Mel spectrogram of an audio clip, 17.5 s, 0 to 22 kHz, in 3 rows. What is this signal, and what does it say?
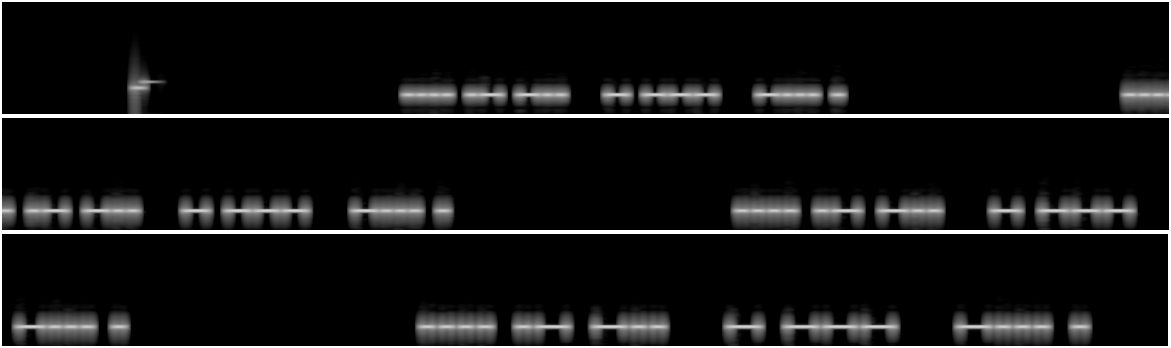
Morse code, heard as a keyed tone, about 31 wpm, 700 Hz. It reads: HAD TO BE HAD TO BE HAD TO BE HAD TO BE
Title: Speed-Racing - Sets of 3 Words 25wpm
